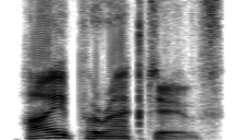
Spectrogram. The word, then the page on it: hyperactive: British English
